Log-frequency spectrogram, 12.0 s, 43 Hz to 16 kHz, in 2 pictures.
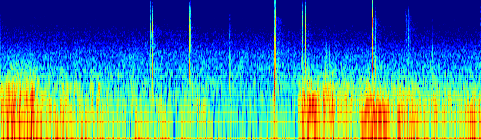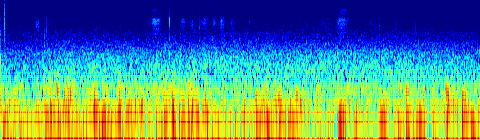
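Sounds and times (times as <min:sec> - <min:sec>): rain: 0:00.0 - 0:12.0
thunder rumbling: 0:00.0 - 0:12.0
sharp clicks: 0:01.9 - 0:04.0.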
